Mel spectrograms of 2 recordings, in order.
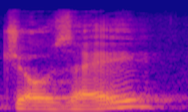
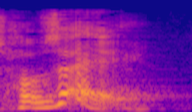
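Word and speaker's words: José: If you see a J, you pronounce it as an H. You don't say, hey, Jose. It's Jose. Tom told me today that he met a yard guy whose name is Jesus.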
